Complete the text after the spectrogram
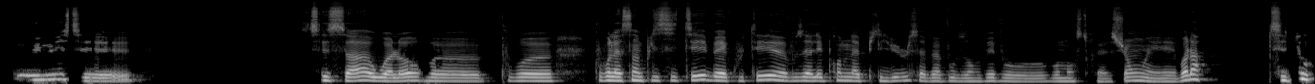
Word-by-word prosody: Oui, 215 - -4 0.2
oui, 220 +1 +2
oui 235 0 0
c'est 155 -2 0 1.8
C'est 185 - 0
ça 180 +1 +3
ou 165 -1 +5
alors, 165 +3 +3
heu, 150 -1 -1
pour, 170 -1 -3
heu, 165 0 +3 0.4
pour 185 +1 +2
la 175 -1 +6
simplicité 180 +2 +1
«Bah, 185 -2 +3
écoutez, 175 +5 +2
heu, 185 - +3
vous 170 0 -3
allez 170 -1 +2
prendre 175 +2 -4
la 165 -2 0
pilule, 170 +2 -6
ça 170 -3 -4
va 155 +1 -4
vous 150 -1 -7
enlever 150 +2 -5
vos 140 -2 -7
vos 145 0 -8
menstruations 145 +4 -5
et 140 -1 -4
voilà». 215 +9 +3 0.7
C'est 190 -2 +1
tout. 245 -2 +4
170 Hz, 150 wpm, -26 LUFS, 150-180 Hz, 1.8 s, la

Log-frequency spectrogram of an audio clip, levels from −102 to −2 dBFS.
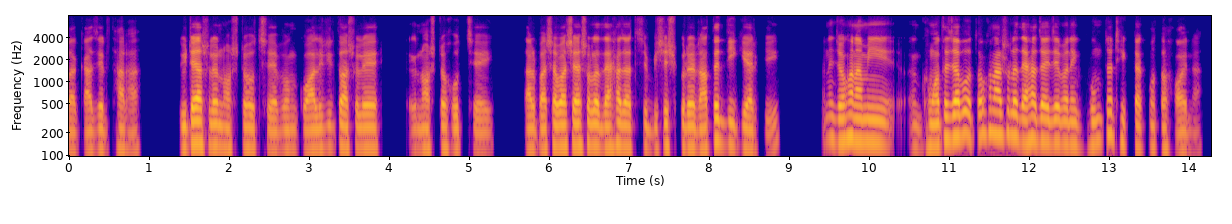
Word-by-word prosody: বা 105 - -2
কাজের 105 +2 -3
ধারা, 110 -4 -6 0.5
২ 120 - -2
টাই 145 - +9
আসলে 135 0 0
নষ্ট 115 - -8
হচ্ছে 115 0 -6
এবং 110 +2 -6 0.2
কোয়ালিটি 115 +2 -1
তো - - +4
আসলে 120 0 -1 0.7
নষ্ট 115 -1 -5 0.2
হচ্ছেই। 105 -2 -6 0.5
তার 115 - 0
পাশাপাশি 130 +3 +3
আসলে 135 0 +3
দেখা 125 +3 +2
যাচ্ছে, 125 +1 -2
বিশেষ 130 +3 -3
করে 125 -2 +2
রাতের 135 +7 +2
দিকে 125 -2 -4
আর 105 - -6
কি, 100 - -12 0.6
মানে, 170 +1 -9
যখন 175 +3 +4
আমি 155 0 +1 0.6
ঘুমাতে 135 +5 +1
যাব, 180 +1 +8 0.2
তখন 195 +3 0
আসলে 185 -1 +2
দেখা 165 +3 +4
যায় 155 -2 +5
যে, - - +5
মানে, 140 0 0 0.2
ঘুমটা 150 +7 -3
ঠিকঠাক 140 -5 -3
মতো 120 -1 -6
হয় 105 +1 -4
না। 100 - -18
125 Hz, 170 wpm, -23 LUFS, 115-145 Hz, 0.7 s, টাই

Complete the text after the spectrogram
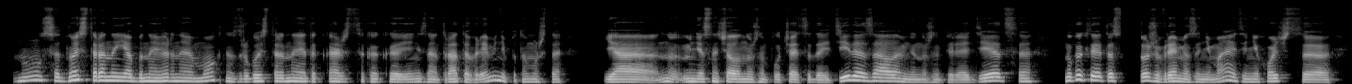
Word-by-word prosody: Ну, 180 +6 -1
с 195 -2 -7
одной 170 +5 +3
стороны, 185 -4 +3
я 170 -2 +4
бы, 150 0 0
наверное, 155 -1 +2
мог, 170 +7 -2
но 145 - -1
с - - -7
другой 135 +3 +1
стороны, 145 0 0
это 130 -1 -2
кажется, 135 0 -3
как, 130 -1 -5
э, 120 -2 +2
я 120 - -1
не 130 - -2
знаю, 120 -2 -2
трата 130 -1 +1
времени. 155 - 0
Потому 125 0 -5
что 120 -1 -7 0.4
я 120 -3 +3
ну, 135 -1 -1
мне 135 -1 +2
сначала 130 -1 +1
нужно, 120 0 -1
получается, 115 0 -3
дойти 110 - +1
до 190 -3 +5
зала, 155 -3 +2
мне 120 -4 -1
нужно 115 0 -5
переодеться, 140 +8 -1 0.3
но 175 - +1
как-то 220 -2 +2
это 175 -3 +2
с 165 +1 -12
тоже 165 -3 +2
время 140 -1 +2
занимает, 125 +8 -2
и - - -2
не 125 -1 -2
хочется 120 -5 -2
135 Hz, 200 wpm, -22 LUFS, 120-160 Hz, 0.4 s, до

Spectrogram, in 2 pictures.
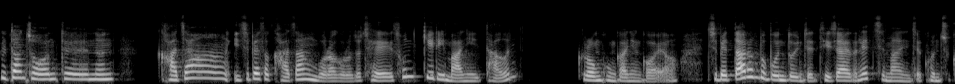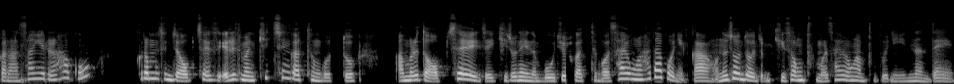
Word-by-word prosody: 일단 305 +1 +4
저한테는 240 -2 +3 0.4
가장 280 +4 +1
이 200 - -2
집에서 250 +4 +2
가장 225 +3 +1
뭐라고 155 -3 -2
그러죠 145 +4 -5
제 175 -2 0
손길이 325 - -1
많이 155 -2 -1
닿은 340 - -5 0.6
그런 190 -3 +2
공간인 165 -4 -3
거예요. 150 +4 -4 0.3
집에 220 -2 +2
다른 310 +10 +6
부분도 205 - +2
인제 165 -2 -3
디자인을 180 -1 +1
했지만 200 -11 -2
인제 145 - -7
건축가랑 165 -2 -4
상의를 255 0 -2
하고 300 - -4 0.4
그러면서 270 -3 +1
인제 195 -5 +4
업체에서 185 +6 0
예를 225 - +4
들면 195 -4 +2
키친 310 +4 -6
같은 220 -8 0
것도 160 0 -3 0.4
아무래도 195 +4 +3
업체에 180 - +3
이제 155 -5 -1
기존에 180 +3 0
있는 155 -3 -1
모듈 155 +6 0
같은 170 0 -3
걸 145 - 0
사용을 240 - +2
하다 330 +6 +3
보니까 160 - -1
어느 200 +4 +2
정도 225 -9 +4
좀 - - -7
기성품을 180 -4 -1
사용한 190 -4 -2
부분이 140 - -9
있는데 150 -2 -6
195 Hz, 400 characters per minute, -23 LUFS, 165-245 Hz, 0.6 s, 다른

